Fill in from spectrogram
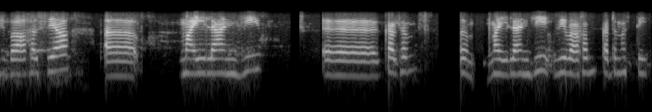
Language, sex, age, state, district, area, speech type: Sanskrit, female, 18-30, Kerala, Thrissur, rural, conversation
